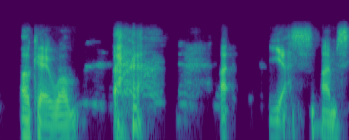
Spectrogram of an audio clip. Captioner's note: laughing; attendee laughing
